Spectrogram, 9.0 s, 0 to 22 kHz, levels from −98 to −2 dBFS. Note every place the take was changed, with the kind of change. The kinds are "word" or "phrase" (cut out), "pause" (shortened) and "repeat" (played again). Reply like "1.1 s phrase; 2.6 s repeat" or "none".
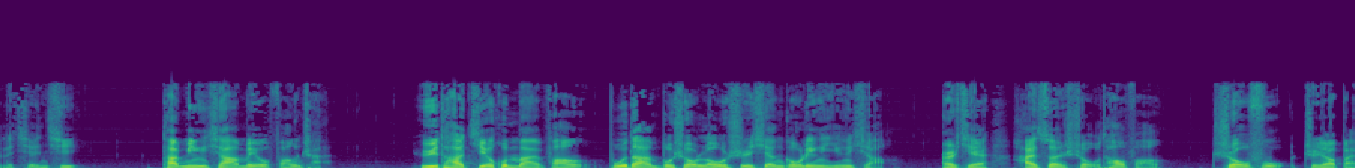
none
